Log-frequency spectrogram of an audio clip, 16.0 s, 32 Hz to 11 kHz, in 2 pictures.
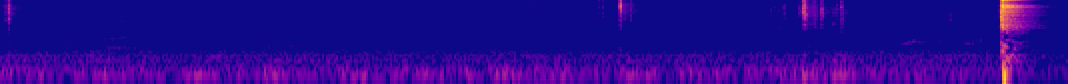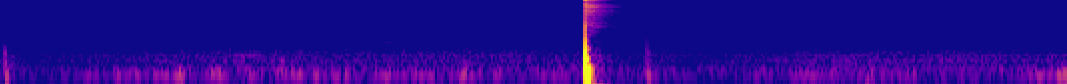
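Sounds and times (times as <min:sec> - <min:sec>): small metal clicks: 0:05.8 - 0:06.4
sharp metal snap: 0:07.5 - 0:07.9, 0:12.4 - 0:12.6.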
